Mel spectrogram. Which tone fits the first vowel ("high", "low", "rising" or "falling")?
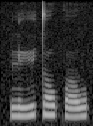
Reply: rising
